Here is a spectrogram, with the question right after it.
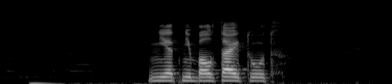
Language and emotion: Russian, angry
